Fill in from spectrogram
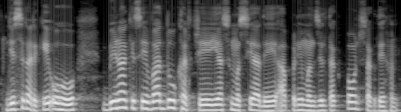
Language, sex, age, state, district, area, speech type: Punjabi, male, 18-30, Punjab, Kapurthala, urban, spontaneous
